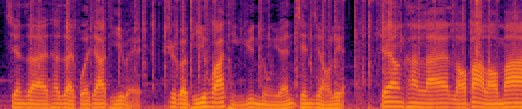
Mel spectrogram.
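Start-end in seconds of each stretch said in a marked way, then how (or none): none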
